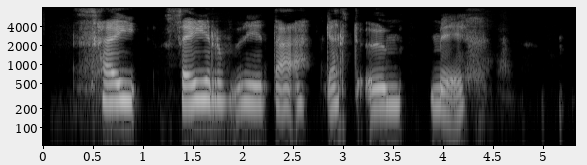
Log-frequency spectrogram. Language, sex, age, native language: Icelandic, female, 6, Russian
